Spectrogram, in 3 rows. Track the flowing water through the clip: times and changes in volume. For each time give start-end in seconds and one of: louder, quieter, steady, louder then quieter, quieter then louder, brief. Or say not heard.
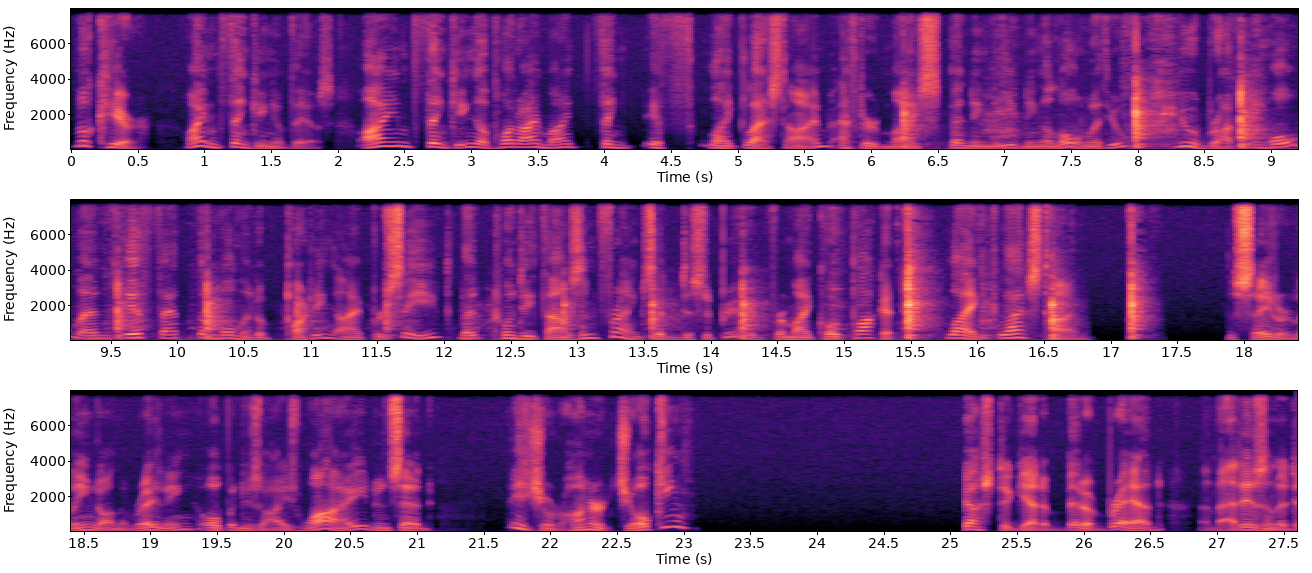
not heard.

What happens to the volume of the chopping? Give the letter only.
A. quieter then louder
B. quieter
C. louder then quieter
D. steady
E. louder
A.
